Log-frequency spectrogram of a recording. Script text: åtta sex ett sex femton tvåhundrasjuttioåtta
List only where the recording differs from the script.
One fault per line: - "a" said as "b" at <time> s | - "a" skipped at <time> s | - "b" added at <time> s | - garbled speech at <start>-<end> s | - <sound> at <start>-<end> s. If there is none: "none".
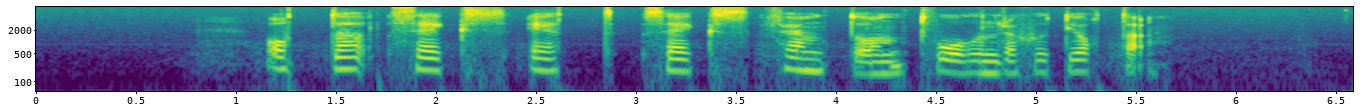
none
